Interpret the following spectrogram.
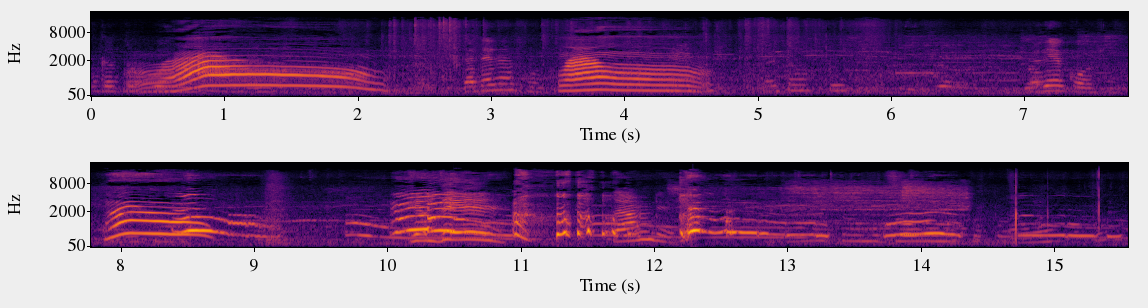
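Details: Dog singing on request aboard a train, producing a series of arching, wavering yowls and rising-falling wails, interspersed with overlapping Bulgarian talk and train noise.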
